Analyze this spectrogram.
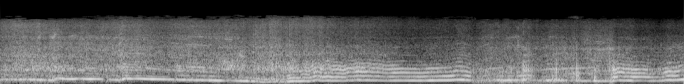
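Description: Rally car engine screaming at high revs through a corner. It drops sharply about two and a half seconds in as the driver lifts, then climbs back, dips again and rises near the end, over the hiss of tyres sliding on the road.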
